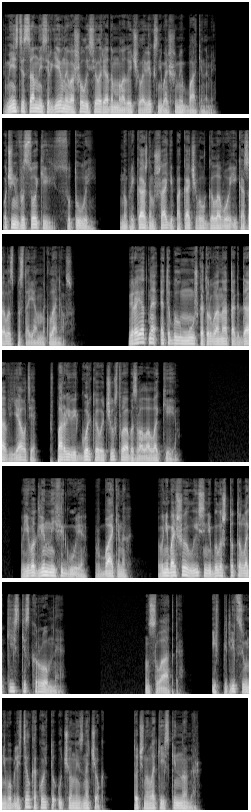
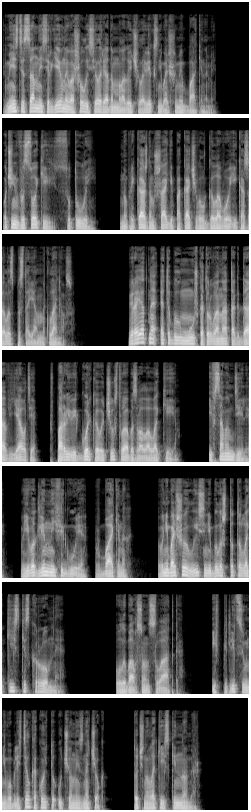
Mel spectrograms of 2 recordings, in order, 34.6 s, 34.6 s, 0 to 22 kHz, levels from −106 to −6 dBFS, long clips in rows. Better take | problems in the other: second | audio cutting out; at 19 s for 1 s and at 27 s for 1 s

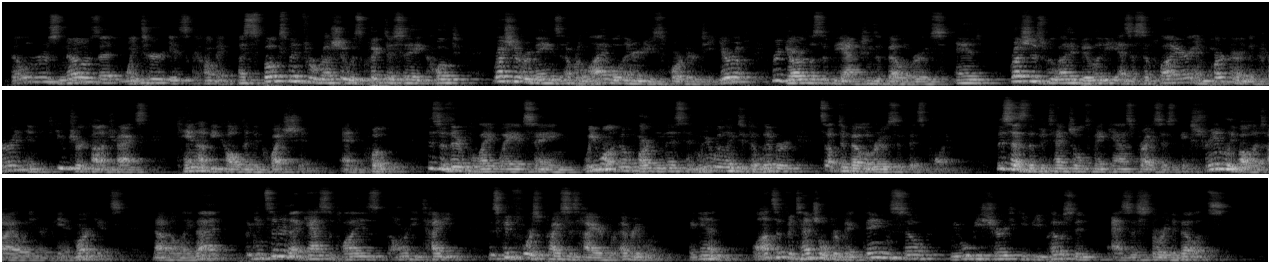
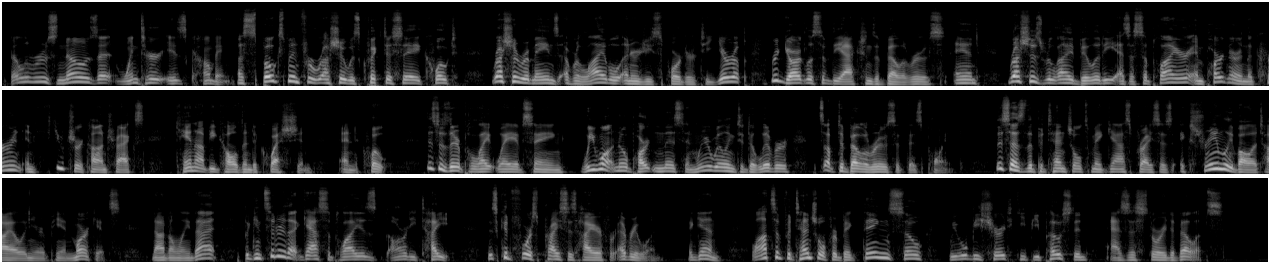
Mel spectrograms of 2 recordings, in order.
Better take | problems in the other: second | room echo; slight; dies away in 0.5 s // off-mic speech; far

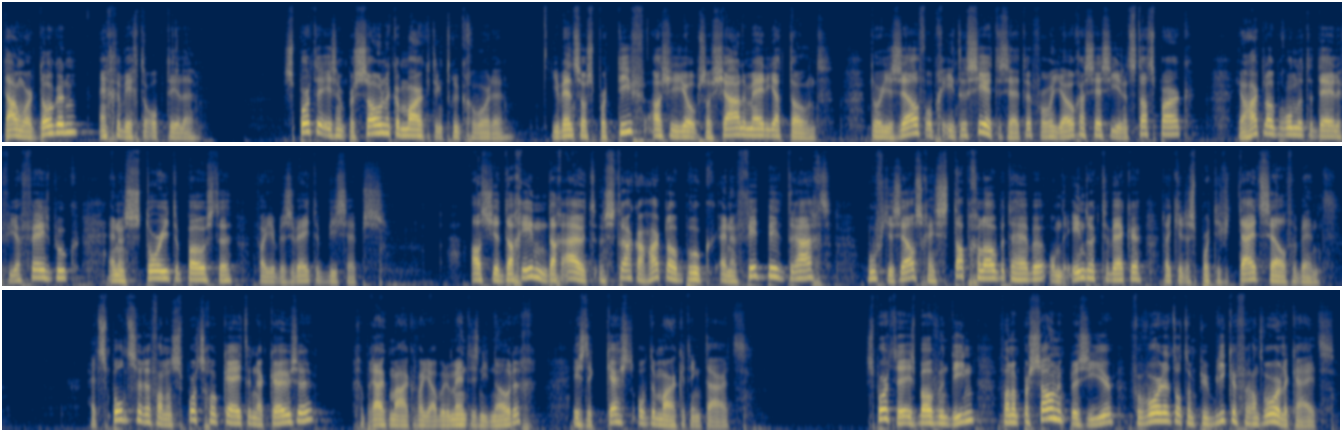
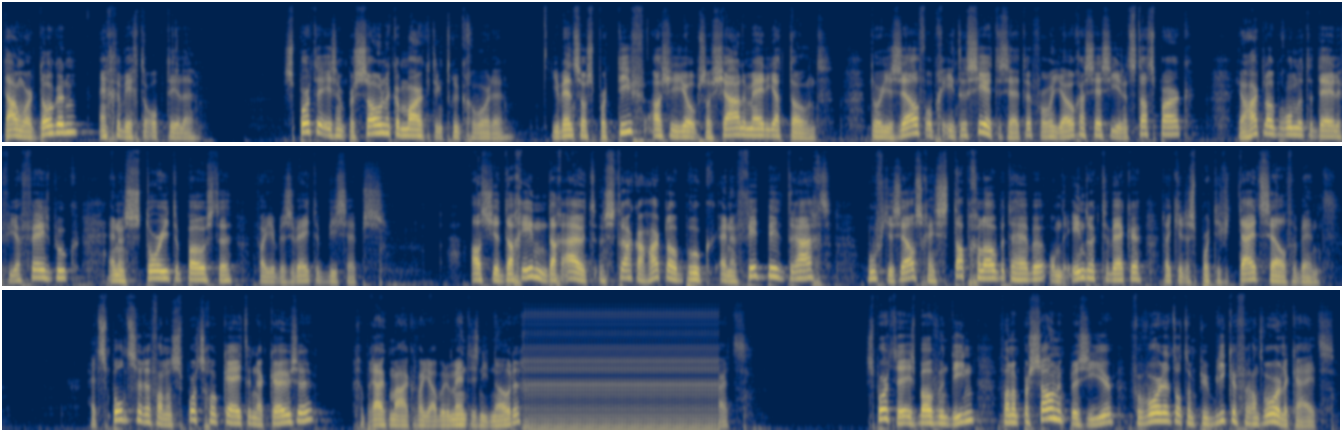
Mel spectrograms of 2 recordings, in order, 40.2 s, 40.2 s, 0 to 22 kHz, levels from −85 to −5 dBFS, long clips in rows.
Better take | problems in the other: first | audio freezing; at 32 s for 2 s

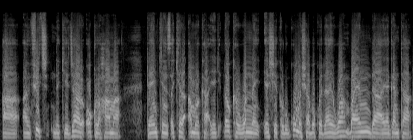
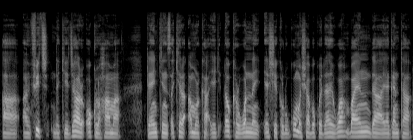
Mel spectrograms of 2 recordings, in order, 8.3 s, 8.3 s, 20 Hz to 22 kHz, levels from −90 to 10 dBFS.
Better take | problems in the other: second | distortion; heavy; 7 dB below the speech

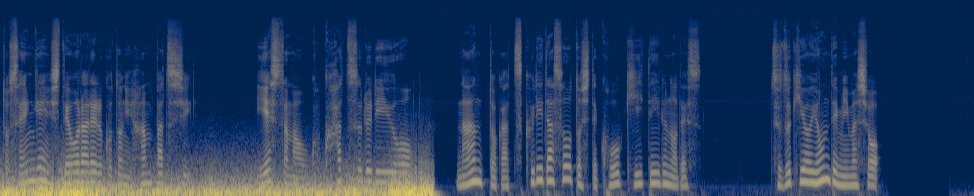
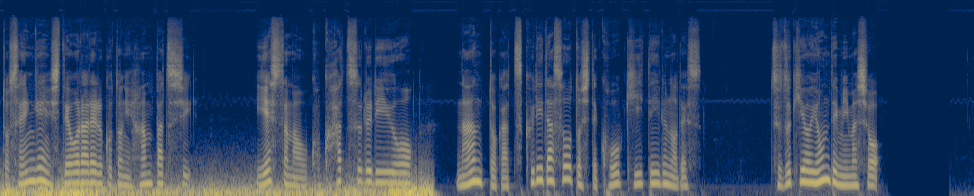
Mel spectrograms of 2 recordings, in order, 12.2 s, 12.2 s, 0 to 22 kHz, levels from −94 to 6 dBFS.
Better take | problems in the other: second | wind noise on the microphone; heavy; until 5.5 s; 2 dB below the speech; occasional gusts in the second

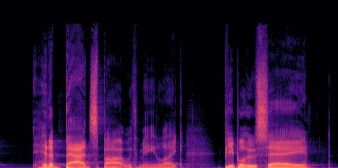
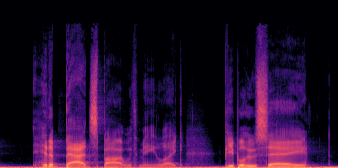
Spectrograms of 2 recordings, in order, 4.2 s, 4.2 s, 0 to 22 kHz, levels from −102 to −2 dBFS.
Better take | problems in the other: first | low rumble; faint; throughout; 25 dB below the speech

